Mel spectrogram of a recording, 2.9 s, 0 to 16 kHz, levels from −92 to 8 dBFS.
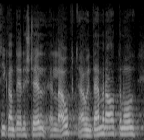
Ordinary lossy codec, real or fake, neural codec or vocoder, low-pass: none; real; none; 14.4 kHz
